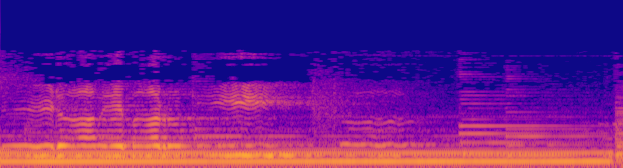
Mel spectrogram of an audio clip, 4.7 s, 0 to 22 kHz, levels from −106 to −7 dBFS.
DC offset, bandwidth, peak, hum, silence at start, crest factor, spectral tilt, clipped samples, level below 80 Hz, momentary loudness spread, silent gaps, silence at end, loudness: 0.1%; 6.8 kHz; -18 dBFS; none; 0 s; 16 dB; -8.5 dB/octave; under 0.1%; -56 dBFS; 5 LU; none; 0 s; -35 LUFS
